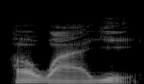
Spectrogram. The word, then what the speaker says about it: Hawaii: again and then to the island of Hawaii pronounced Hawaii to see the greatest active volcano in the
